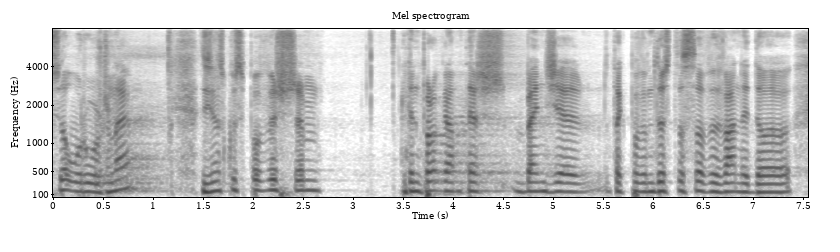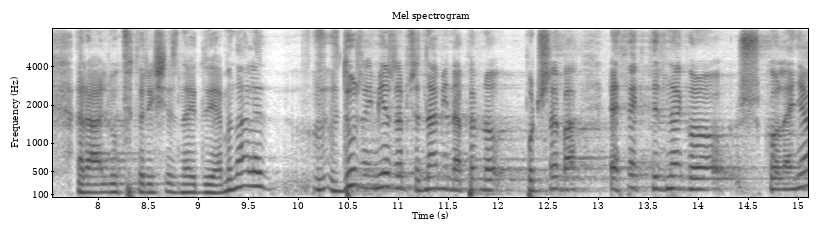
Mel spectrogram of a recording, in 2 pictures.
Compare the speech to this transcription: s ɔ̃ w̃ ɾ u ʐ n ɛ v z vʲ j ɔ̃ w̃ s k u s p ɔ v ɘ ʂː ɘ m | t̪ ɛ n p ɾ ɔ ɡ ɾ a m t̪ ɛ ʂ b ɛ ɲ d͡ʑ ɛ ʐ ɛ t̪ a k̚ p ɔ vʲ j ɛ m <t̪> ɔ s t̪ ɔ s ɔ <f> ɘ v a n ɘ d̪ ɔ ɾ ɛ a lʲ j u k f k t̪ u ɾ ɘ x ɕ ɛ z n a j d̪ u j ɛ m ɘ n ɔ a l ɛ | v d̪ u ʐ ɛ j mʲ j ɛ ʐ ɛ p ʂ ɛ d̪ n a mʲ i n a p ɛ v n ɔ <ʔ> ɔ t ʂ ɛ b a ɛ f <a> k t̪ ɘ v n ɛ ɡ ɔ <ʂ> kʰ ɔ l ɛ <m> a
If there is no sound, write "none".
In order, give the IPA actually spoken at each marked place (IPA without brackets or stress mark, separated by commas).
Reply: d̪, v, p, ɛ, ʂ, ɲ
